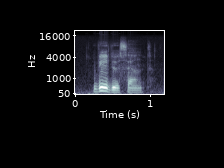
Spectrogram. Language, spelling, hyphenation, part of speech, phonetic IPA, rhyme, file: Hungarian, védőszent, vé‧dő‧szent, noun, [ˈveːdøːsɛnt], -ɛnt, Hu-védőszent.ogg
- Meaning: patron saint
